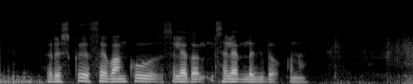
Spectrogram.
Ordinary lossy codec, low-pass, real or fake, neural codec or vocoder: none; none; fake; codec, 16 kHz, 2 kbps, FunCodec, trained on Chinese and English, 25 frames a second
